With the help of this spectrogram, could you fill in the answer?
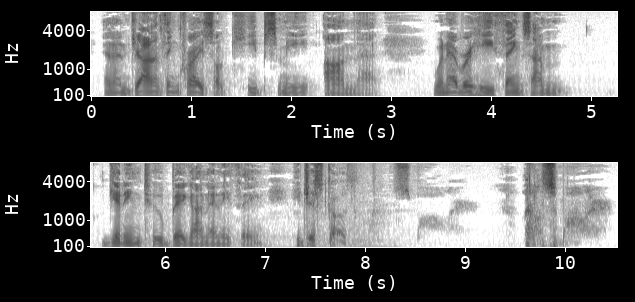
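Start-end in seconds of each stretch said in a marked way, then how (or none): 7.9-10.1 very quiet, gentle, sweet near-whisper. Speaker retelling how Jonathan Kreisel keeps him in check, imitating him saying it real low. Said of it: "He says it real low".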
